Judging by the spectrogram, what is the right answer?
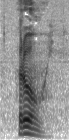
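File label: "runy", San Lucas Quiaviní Zapotec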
